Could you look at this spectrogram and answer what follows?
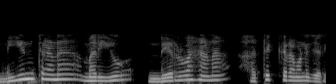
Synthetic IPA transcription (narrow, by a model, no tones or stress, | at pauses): nijɐnt̪ɾɐɳɐmɐɾijuniɾʋɐɦɐɳɐɐt̪ikɾɐmɐɳɐd͡ʒɐɾ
